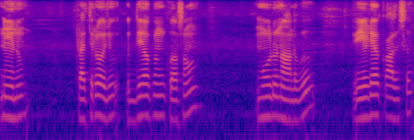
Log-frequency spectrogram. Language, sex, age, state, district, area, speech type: Telugu, male, 18-30, Andhra Pradesh, N T Rama Rao, urban, spontaneous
